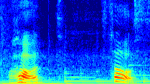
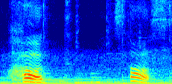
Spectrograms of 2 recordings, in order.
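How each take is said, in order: Both takes have the same delivery.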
